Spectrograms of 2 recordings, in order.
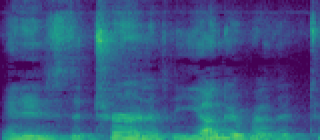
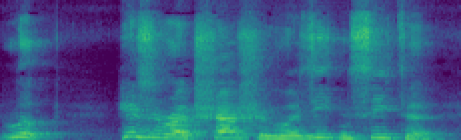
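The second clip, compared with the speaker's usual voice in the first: high, wild, furious, angry outcry; 5 semitones higher, 3 dB louder than usual. Reading a tale aloud, a hero accuses a creature: angry cry. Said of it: "wild with anger cried".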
